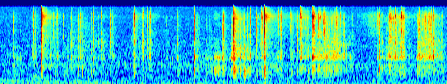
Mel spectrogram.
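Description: A small, hollow plastic Casio scientific calculator is held in one hand while the fingertips of the other hand tap its keys quickly, entering input that shows on its screen. The result is a quiet, rapid run of light, dry clicks with a bright, high plastic tone and almost no low end. Each tap stops at once without ringing.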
